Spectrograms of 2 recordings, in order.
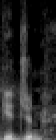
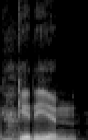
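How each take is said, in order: First: The middle consonant is a 'j' sound. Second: The middle consonant is a plain 'd' sound. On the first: This is a mispronunciation of the name. The speaker calls it wrong. "I called him Gidgeon" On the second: This is the name's actual pronunciation. The speaker calls it right. "His name is Gideon"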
